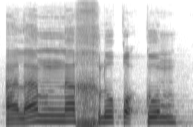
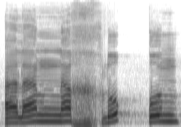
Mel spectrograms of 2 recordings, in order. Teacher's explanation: langsung qafnya dimasukkan ke huruf kaf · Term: Idgham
